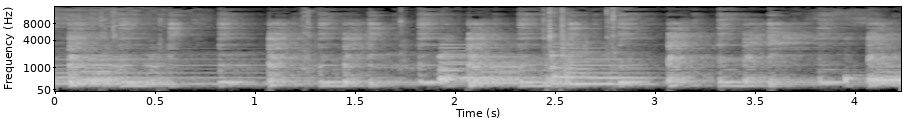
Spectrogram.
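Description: Portable electronic keyboard pawed by dogs: clusters of notes struck at uneven moments, several ringing together without any tune.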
